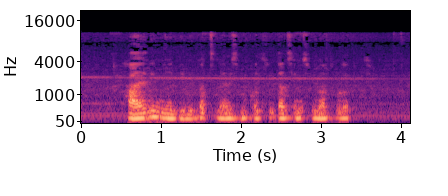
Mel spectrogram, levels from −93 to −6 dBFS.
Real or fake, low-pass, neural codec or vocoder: fake; 10.8 kHz; vocoder, 48 kHz, 128 mel bands, Vocos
